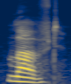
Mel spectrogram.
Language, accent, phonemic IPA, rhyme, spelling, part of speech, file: English, US, /lʌvd/, -ʌvd, loved, verb / adjective, En-us-loved.ogg
- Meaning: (verb) simple past and past participle of love; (adjective) Being the object of love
